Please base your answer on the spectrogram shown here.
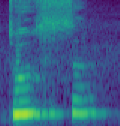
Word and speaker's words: tous: Les enfants sont tous contents. But on the right hand, now here we're using tout T-O-U-S, as an adjective, comes before the subject and verb. Don't pronounce the S.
